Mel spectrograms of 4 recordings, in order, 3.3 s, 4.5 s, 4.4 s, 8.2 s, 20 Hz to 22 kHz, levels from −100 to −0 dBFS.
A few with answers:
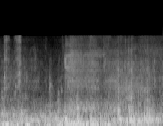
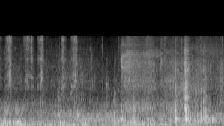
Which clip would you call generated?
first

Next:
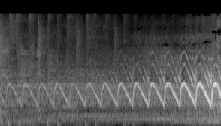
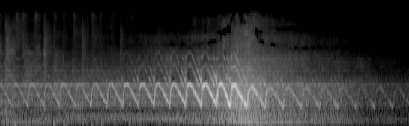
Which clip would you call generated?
second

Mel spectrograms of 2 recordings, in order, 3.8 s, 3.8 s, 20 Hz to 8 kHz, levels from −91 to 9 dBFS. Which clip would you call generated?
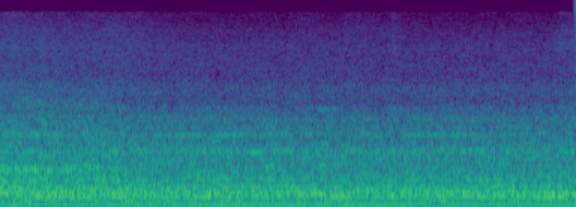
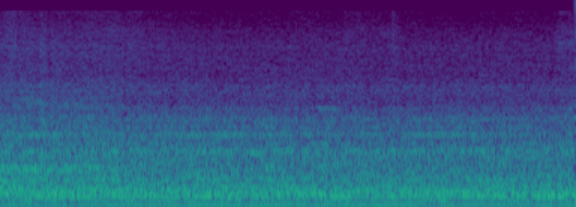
second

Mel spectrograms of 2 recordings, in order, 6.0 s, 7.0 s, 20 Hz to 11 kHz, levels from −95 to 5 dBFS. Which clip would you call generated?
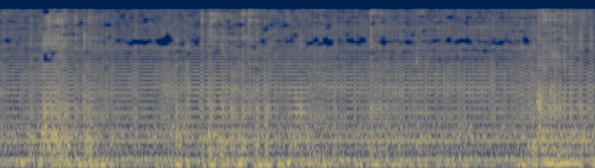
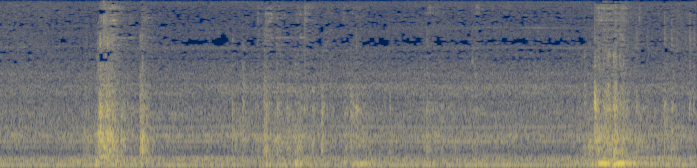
first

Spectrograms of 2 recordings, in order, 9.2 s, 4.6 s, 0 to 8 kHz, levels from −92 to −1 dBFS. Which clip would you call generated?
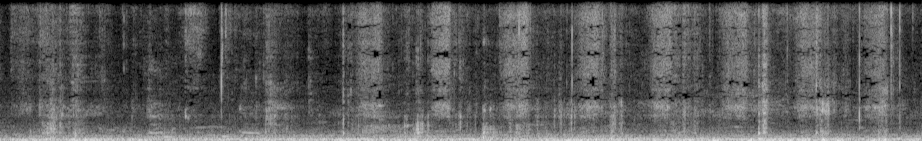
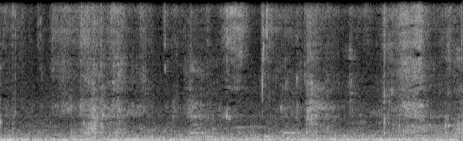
second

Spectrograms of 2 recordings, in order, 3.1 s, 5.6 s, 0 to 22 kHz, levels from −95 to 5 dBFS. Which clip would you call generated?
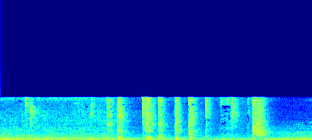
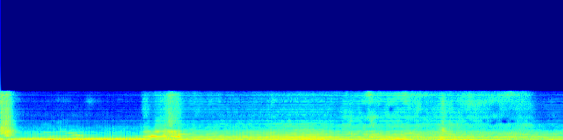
second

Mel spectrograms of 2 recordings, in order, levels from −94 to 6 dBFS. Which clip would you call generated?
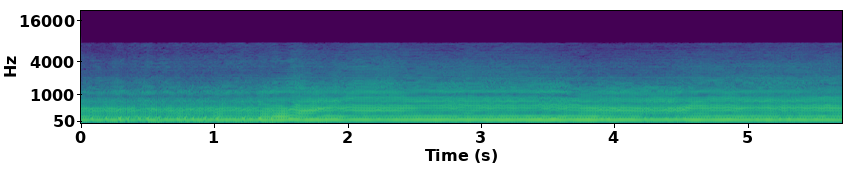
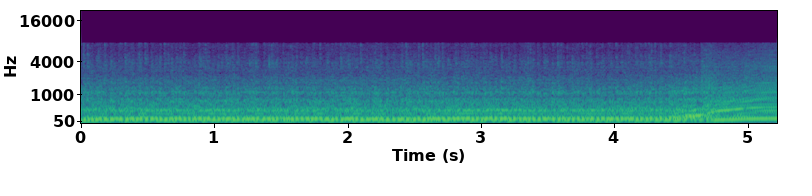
first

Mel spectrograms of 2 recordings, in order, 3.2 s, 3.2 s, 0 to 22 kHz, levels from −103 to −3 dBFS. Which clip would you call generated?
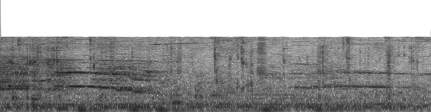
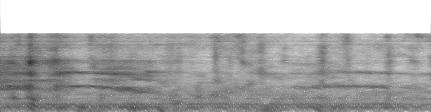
second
